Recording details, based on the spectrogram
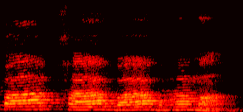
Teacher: इनका उच्चारण स्थान ओष्ठ है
